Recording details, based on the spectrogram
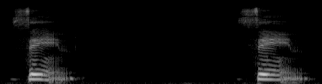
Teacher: the letter S is not pronounced as S, but more like Z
